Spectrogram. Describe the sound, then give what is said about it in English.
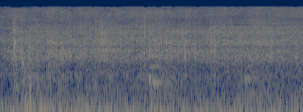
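Oil sizzling on a grill as burgers cook: a steady, faint crackling hiss that holds evenly throughout, with no talking. “Yeah, so I put a lot of oil on there. That's what you're hearing sizzle.”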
